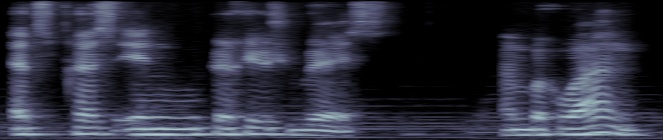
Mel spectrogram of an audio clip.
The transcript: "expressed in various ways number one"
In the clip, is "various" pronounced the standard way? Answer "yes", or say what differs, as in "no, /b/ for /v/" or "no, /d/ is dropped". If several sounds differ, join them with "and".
no, /p/ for /v/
